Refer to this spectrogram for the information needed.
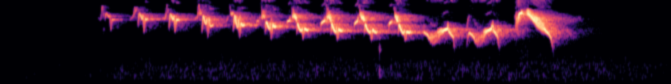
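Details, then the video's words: Single Chaffinch song phrase after a brief silence: accelerating trill of clear notes cascading down the scale for two seconds, closing with an emphatic rising then falling final flourish, in a quiet setting. "Chaffinch Birdsong"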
